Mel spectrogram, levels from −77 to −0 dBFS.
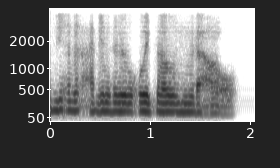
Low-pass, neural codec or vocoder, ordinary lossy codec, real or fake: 3.6 kHz; codec, 16 kHz, 0.5 kbps, FreqCodec, smaller model; none; fake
